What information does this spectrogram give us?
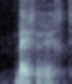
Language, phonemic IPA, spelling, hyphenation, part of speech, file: Dutch, /ˈbɛi̯.ɣəˌrɛxt/, bijgerecht, bij‧ge‧recht, noun, Nl-bijgerecht.ogg
- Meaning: side dish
